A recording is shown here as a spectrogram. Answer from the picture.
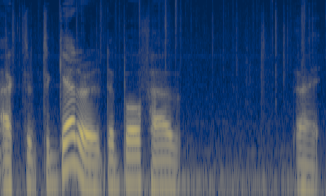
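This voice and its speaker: The speaker has a non-native accent and talks at a fairly slow pace. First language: Norwegian. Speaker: gaming streamer. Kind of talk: gameplay commentary with reading aloud. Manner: halting, many fillers.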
